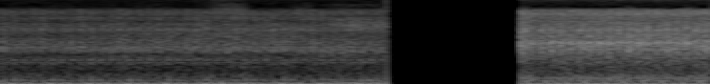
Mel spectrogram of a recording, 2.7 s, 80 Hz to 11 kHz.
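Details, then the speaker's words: Mk5 Golf with 1.9 TDI PD105 (BKC) after turbo replacement and EGR valve/cooler delete, road test with a few pulls: deep steady diesel drone under load, no whistle or flutter; boosting perfectly, behaving normally. "Obviously nothing too crazy, but it's behaving just as it should, boosting perfectly, and that's about it."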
